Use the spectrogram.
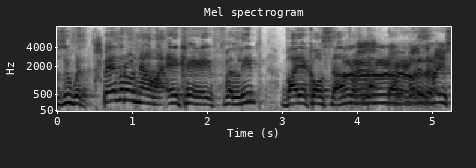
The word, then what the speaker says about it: Filipe: with Sparrow now aka Philippe vehicle Sal what is it I see how do you say your name we focused I am definitely almost like there's no e in the middle yeah little leap kind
